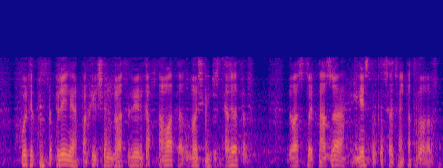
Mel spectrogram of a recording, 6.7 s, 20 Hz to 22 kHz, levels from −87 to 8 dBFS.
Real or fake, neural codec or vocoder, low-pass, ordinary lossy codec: fake; codec, 44.1 kHz, 1.7 kbps, Pupu-Codec; 5.4 kHz; MP3, 48 kbps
